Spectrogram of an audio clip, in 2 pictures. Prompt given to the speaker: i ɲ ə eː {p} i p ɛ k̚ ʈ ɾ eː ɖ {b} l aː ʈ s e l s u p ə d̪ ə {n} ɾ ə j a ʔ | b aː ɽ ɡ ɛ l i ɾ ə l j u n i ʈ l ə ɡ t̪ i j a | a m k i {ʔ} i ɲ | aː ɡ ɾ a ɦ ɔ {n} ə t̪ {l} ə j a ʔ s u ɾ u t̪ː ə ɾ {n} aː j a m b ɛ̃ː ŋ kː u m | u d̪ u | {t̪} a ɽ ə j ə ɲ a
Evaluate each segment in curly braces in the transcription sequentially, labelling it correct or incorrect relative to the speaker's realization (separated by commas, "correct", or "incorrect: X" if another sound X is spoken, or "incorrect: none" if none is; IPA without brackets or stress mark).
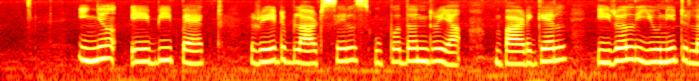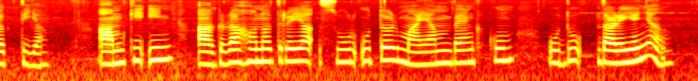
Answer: incorrect: b, correct, correct, correct, correct, incorrect: ɾ, incorrect: m, incorrect: d̪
